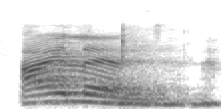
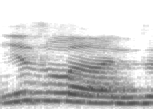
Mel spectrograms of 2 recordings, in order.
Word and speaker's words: island: This one, island. Okay. Yeah. Not Island. I know. I've heard this one a lot. Island. Almost all of my Spanish speakers will say island. Okay. Again, Oh! I'd have to research why this happens, why we say it like this.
